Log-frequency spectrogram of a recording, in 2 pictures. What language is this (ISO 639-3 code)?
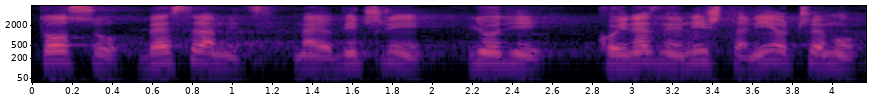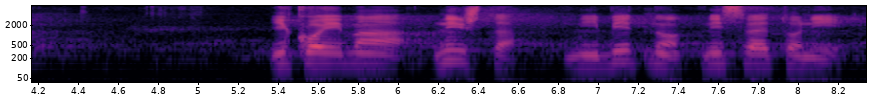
srp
